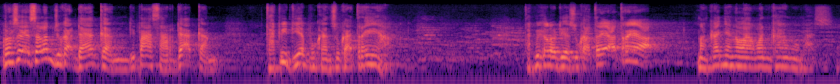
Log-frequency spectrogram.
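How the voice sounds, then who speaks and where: A man preaching a sermon, telling stories and acting out both sides of the dialogue in a lively way. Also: a little high, a little fast, pauses often. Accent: Indonesian. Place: mosque. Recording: echoey mosque hall.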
